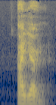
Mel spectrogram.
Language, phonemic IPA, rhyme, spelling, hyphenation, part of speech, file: Dutch, /aːˈjœy̯n/, -œy̯n, ajuin, ajuin, noun, Nl-ajuin.ogg
- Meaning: onion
